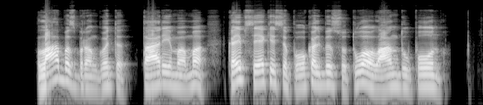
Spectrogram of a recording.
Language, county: Lithuanian, Marijampolė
